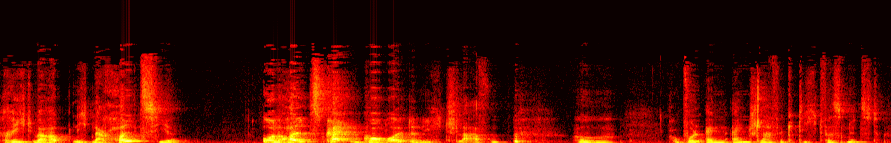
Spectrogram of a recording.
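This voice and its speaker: An actor playing a small, childlike male kobold in a German radio play, cheeky, stubborn and excitable with a squeaky voice. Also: measured pace. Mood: sleepy, sulky. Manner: excitable, self-repeating, sing-song when rhyming.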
